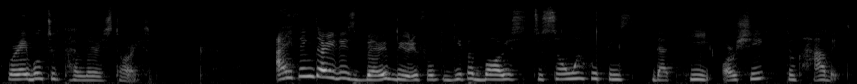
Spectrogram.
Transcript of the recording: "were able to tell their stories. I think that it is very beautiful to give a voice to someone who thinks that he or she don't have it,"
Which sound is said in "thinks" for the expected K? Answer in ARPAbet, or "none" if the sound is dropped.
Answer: K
